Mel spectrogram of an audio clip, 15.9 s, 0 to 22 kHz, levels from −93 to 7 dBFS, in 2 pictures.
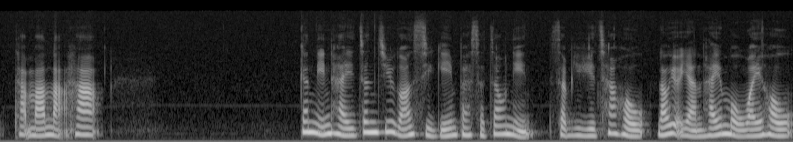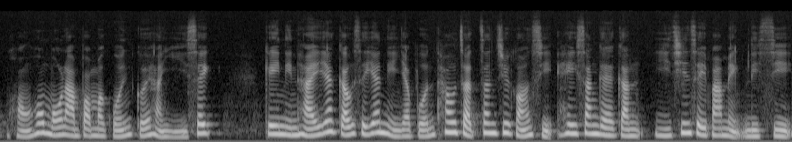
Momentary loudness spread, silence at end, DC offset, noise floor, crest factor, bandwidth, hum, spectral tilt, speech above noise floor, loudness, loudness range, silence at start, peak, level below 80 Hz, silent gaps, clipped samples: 6 LU; 0 s; 0.3%; -62 dBFS; 16 dB; 15.5 kHz; none; -6.5 dB/octave; 40 dB; -23 LUFS; 2 LU; 0.15 s; -6 dBFS; -72 dBFS; none; under 0.1%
